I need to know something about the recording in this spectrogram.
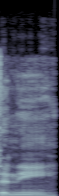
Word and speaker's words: Denis: Hugo also says he's excited for Dune because of Denis, not the books.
